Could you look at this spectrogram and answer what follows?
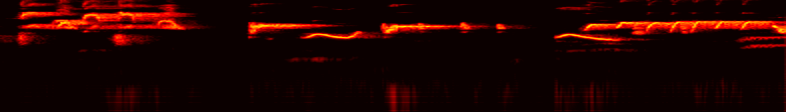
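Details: Female white-rumped shama calling males: a buzzy trilled burst, then clear whistled notes, one held steady and one wavering downward, ending in a long, rapid warbling trill.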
